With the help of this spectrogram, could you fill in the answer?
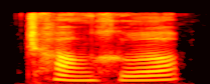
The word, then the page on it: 场合: chǎng hé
